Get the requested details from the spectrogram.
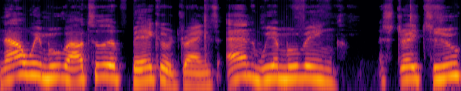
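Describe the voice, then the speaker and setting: Recorded very cleanly against a silent background, a man with a Danish accent talks at a fairly slow pace in a dry, close sound with no echo. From Denmark. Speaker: card game content creator. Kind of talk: deck profile tutorial.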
